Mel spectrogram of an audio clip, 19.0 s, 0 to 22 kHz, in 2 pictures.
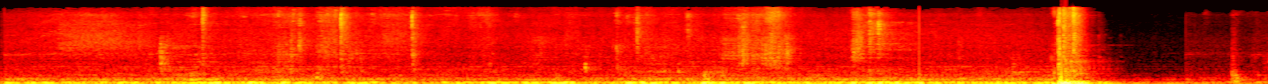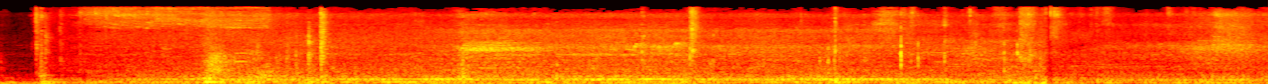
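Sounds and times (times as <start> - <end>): car engine running: 10.0 - 17.4.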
